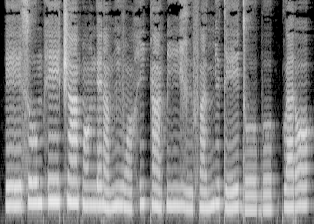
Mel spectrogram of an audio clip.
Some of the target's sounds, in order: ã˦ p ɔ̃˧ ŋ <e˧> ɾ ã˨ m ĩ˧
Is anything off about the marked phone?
yes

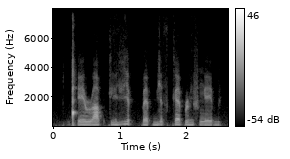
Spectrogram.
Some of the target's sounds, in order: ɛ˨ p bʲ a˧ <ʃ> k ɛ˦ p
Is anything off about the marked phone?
yes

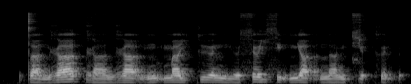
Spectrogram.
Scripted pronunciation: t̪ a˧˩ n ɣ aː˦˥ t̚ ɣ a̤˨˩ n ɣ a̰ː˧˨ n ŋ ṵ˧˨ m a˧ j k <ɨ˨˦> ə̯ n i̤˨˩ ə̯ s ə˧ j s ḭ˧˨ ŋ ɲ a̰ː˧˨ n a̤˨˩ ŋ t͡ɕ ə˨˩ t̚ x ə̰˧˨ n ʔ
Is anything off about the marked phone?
yes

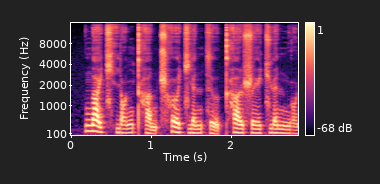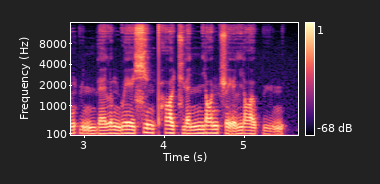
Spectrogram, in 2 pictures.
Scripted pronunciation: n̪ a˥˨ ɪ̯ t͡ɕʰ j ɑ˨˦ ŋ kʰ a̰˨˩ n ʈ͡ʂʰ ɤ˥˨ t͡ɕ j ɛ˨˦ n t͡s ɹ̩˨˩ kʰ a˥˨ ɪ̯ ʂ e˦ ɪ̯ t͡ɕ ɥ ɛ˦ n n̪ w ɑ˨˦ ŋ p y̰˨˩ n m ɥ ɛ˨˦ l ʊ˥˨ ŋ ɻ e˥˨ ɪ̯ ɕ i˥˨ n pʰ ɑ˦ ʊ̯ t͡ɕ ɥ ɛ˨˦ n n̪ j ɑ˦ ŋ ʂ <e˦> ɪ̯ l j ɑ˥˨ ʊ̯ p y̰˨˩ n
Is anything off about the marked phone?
yes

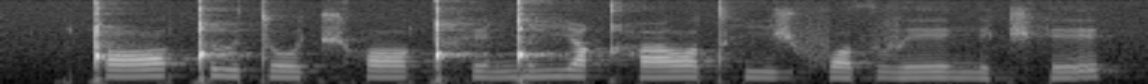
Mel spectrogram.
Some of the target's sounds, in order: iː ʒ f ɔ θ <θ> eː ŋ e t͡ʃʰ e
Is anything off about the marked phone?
yes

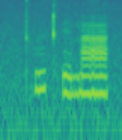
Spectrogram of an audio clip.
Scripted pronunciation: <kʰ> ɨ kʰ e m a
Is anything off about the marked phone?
no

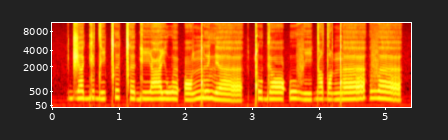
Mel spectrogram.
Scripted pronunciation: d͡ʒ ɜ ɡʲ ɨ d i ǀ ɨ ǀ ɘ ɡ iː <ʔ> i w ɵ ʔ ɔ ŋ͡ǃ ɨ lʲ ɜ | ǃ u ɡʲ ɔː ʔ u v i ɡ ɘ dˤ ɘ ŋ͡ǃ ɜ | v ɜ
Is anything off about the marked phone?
yes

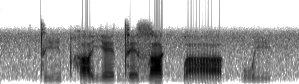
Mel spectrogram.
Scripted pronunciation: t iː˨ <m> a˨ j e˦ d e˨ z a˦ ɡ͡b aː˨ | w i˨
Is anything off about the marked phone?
yes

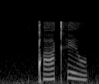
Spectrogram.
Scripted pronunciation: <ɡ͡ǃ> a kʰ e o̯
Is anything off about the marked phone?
yes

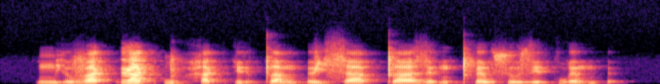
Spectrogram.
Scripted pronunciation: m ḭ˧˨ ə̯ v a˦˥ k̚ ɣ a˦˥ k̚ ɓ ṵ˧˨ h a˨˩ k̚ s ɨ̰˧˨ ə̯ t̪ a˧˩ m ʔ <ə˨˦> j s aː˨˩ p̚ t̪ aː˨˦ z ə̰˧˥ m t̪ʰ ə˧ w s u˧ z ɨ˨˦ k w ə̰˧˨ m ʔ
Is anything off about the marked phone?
yes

